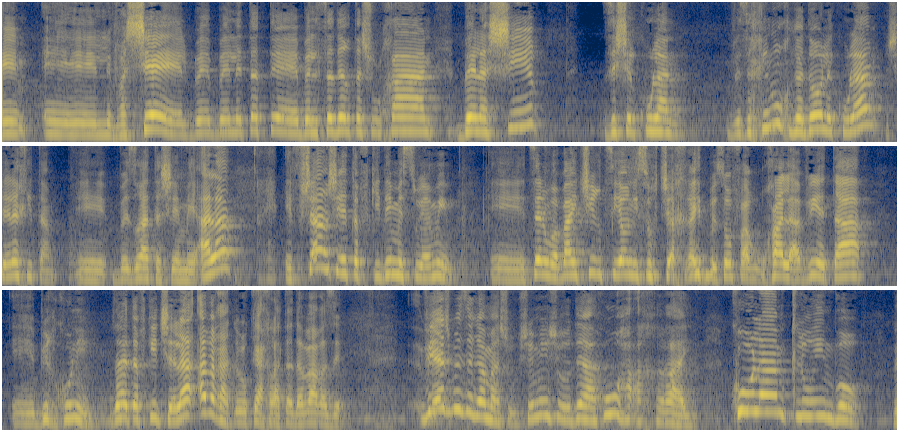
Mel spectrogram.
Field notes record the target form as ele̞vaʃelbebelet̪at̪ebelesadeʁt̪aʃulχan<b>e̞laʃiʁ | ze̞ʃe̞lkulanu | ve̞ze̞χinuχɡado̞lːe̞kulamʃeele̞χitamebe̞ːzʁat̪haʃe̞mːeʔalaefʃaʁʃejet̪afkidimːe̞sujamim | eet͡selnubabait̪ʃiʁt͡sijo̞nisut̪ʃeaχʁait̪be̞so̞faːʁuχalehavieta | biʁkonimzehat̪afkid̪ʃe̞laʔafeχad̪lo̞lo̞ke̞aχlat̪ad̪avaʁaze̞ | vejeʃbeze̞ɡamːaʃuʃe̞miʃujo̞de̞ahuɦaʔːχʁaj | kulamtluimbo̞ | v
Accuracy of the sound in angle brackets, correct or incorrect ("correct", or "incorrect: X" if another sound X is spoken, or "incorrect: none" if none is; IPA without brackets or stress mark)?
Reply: correct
